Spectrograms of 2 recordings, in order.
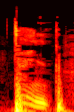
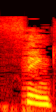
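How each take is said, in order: First: The word begins with a t sound. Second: The word begins with a th sound. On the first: This is the Jamaican patois way. "some T H words are actually pronounced just as T's. ... you say think" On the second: This is the standard English way. "Instead of saying think"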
